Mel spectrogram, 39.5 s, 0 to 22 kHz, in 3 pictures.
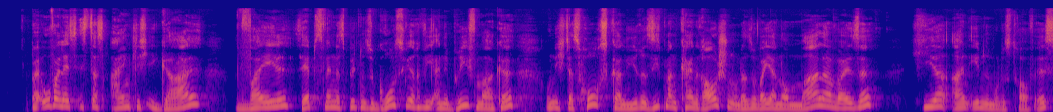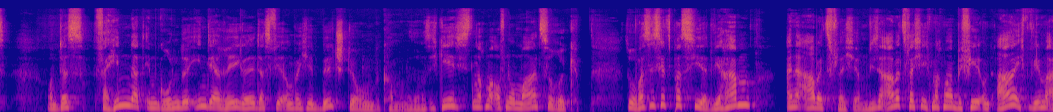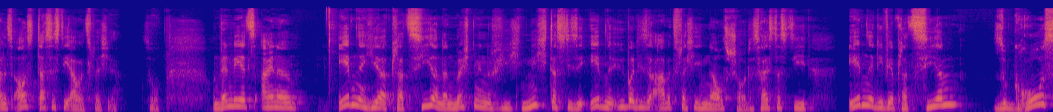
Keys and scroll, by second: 25.2 super+a.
